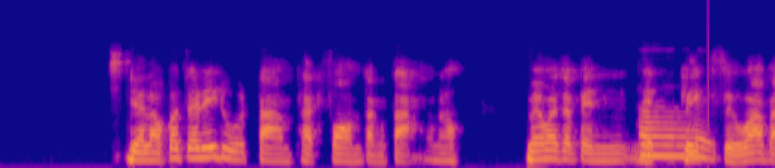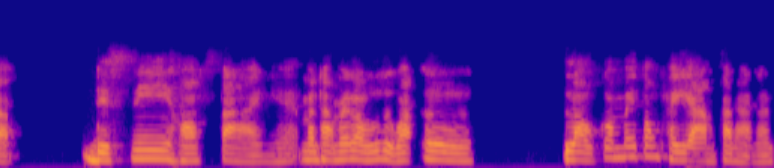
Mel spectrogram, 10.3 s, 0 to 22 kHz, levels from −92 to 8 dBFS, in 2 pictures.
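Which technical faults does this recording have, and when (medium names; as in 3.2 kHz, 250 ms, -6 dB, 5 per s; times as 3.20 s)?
4.73 s: pop -15 dBFS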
